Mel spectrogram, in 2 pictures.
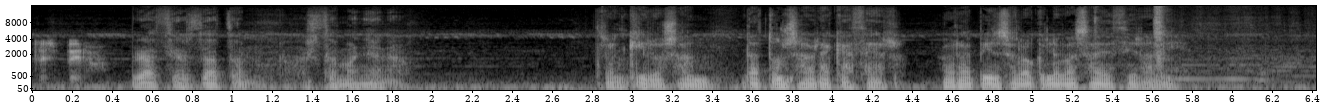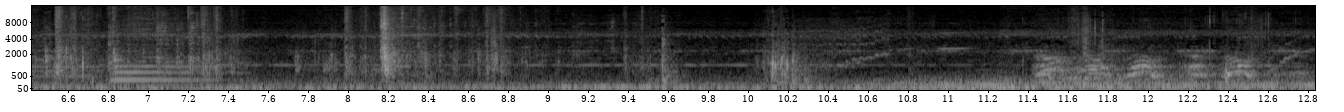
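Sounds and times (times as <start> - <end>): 
speech: 0.2 - 2.0, 2.8 - 6.0
dog barking: 11.4 - 12.8.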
